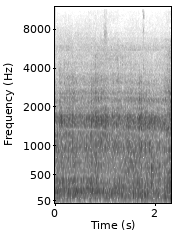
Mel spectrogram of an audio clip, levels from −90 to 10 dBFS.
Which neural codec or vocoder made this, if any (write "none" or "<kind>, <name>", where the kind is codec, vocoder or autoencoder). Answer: none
